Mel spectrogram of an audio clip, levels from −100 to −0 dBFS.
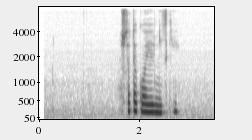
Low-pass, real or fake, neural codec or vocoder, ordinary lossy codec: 7.2 kHz; fake; autoencoder, 48 kHz, 128 numbers a frame, DAC-VAE, trained on Japanese speech; none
